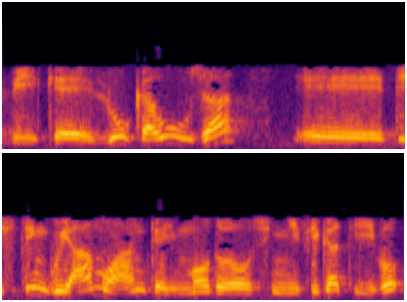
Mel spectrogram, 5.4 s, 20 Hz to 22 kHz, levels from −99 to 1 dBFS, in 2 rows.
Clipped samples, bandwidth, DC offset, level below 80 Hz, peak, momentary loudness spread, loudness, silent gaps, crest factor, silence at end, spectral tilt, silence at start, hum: under 0.1%; 3.8 kHz; under 0.1%; -70 dBFS; -4 dBFS; 5 LU; -19 LUFS; none; 14 dB; 0 s; -7.5 dB/octave; 0.05 s; none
